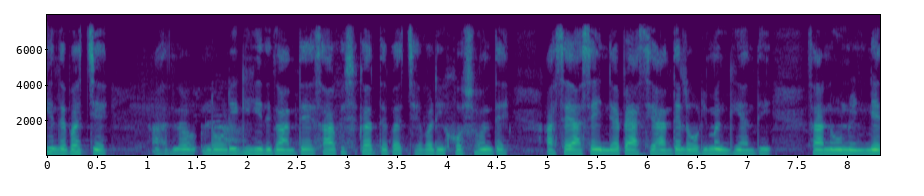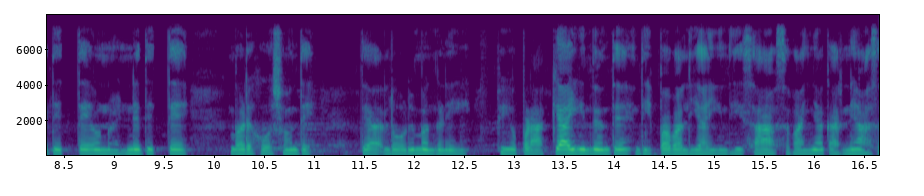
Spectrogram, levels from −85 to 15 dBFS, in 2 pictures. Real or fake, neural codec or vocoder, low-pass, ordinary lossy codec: real; none; 7.2 kHz; none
